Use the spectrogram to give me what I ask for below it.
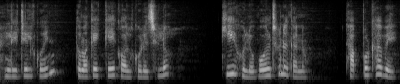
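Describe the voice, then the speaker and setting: A woman's voice: fairly high pitch, normal speed, dark tone, breathy edge, no echo. A woman voicing a hot-tempered, jealous young man in love in an audio romance, scolding and making threats. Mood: angry. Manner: scolding, threatening, then teasing.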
